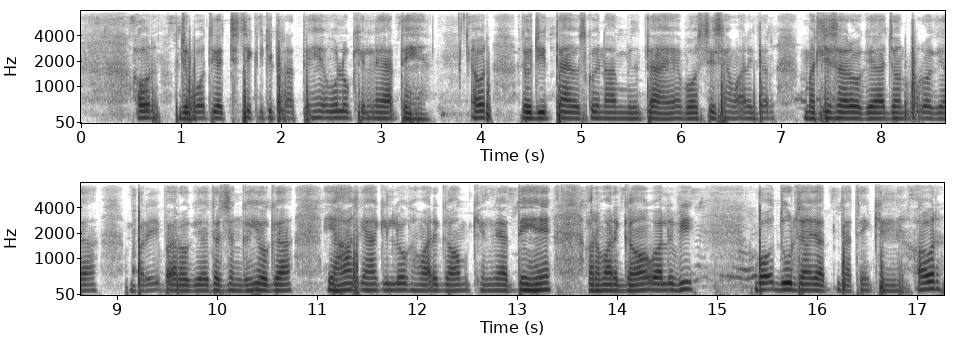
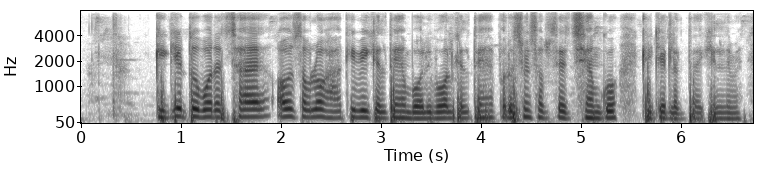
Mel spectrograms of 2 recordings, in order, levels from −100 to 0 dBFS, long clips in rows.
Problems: constant background noise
